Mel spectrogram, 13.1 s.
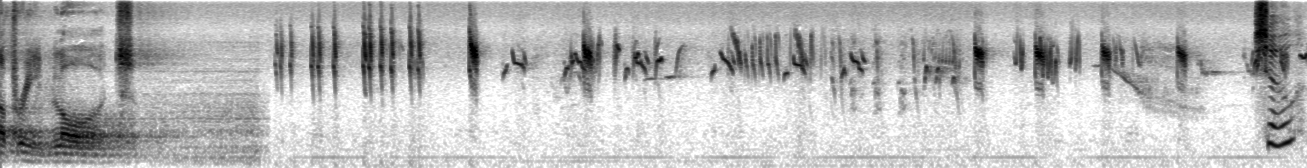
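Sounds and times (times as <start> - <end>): birds chirping and twittering: 2.6 - 13.0.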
